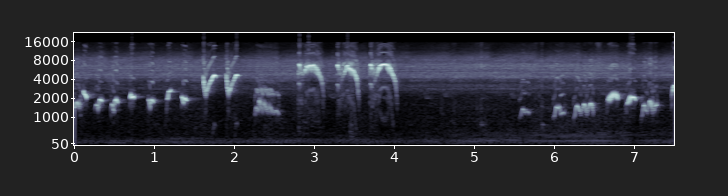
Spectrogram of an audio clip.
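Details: Greater green leafbird singing to provoke rival birds; rapid repeated whistled notes, then high sweeping upslurs and buzzy notes, a brief gap, and another burst of quick slurred whistles, over a steady low hum.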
